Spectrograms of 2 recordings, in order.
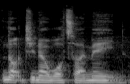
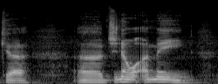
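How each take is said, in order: First: The T sound in 'what' is pronounced. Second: The T sound in 'what' is dropped. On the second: "you were sort of dropping the T sound"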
